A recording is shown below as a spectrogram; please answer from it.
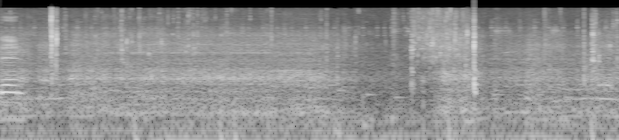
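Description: Water sloshing and dripping as pieces of raw beef are washed by hand in a plastic bowl of water and lifted out into an aluminium pot, with a few short knocks near the end, the loudest about three-quarters of the way through.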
